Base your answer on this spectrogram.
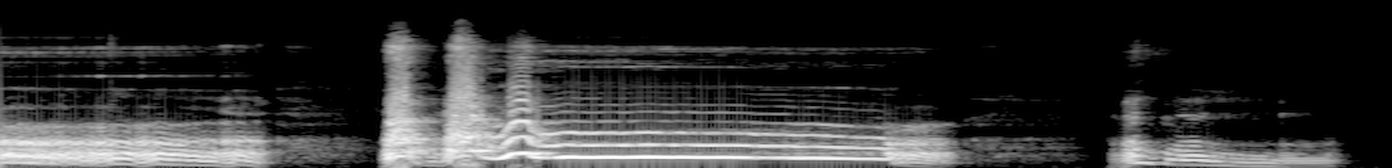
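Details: A Karakachan livestock guardian dog, tagged Bulgaria, gives a long, steady howl after rough, wavering vocal starts.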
